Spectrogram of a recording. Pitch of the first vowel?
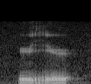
low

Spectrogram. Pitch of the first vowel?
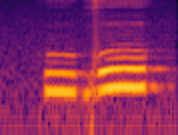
low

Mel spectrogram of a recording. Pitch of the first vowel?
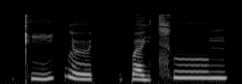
rising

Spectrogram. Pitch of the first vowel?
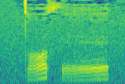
rising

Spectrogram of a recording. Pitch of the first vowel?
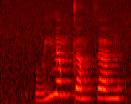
rising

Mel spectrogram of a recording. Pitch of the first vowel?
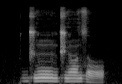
high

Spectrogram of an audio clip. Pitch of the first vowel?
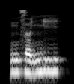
falling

